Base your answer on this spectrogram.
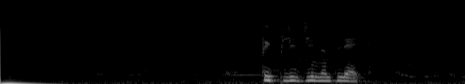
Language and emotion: Russian, angry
